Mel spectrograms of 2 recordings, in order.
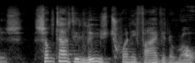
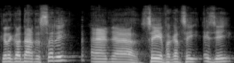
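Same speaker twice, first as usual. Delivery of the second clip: playful mock Kiwi accent, raised; New Zealand accent; 3 semitones higher, 5 dB louder than usual. Host asked for New Zealand, in a mock Kiwi accent. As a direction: ham up New Zealand vowels.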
